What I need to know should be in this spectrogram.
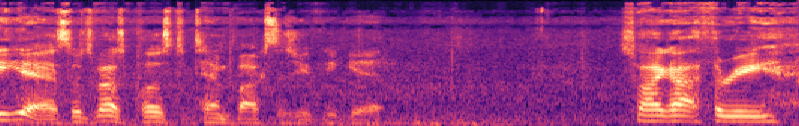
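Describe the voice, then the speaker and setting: A man with an American accent and lively intonation, over noticeable background noise. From United States. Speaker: travel vlogger. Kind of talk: casual vlog monologue. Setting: outdoors, walking in a city. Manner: loud.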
